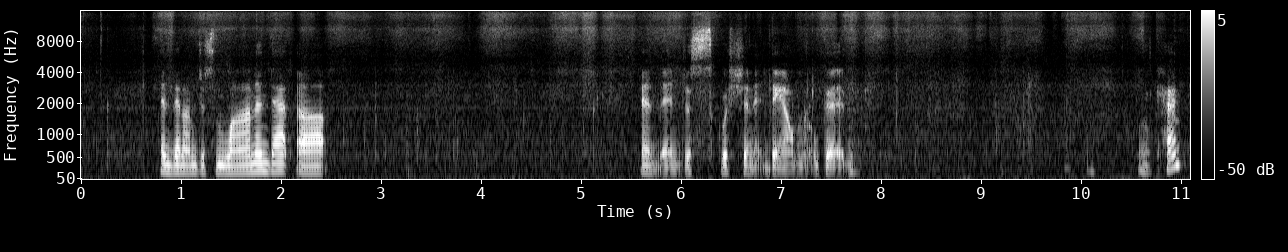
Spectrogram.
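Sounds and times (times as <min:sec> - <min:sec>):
hand rustling paper: 0:00.4 - 0:06.1, 0:06.9 - 0:10.7.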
